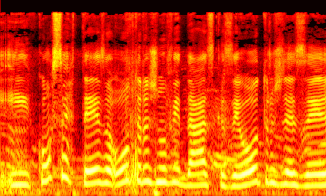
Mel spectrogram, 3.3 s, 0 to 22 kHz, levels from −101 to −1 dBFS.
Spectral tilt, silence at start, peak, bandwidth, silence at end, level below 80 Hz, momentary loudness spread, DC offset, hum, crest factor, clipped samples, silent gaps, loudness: -3.5 dB/octave; 0 s; -2 dBFS; 17 kHz; 0 s; -38 dBFS; 3 LU; under 0.1%; none; 12 dB; under 0.1%; none; -14 LUFS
